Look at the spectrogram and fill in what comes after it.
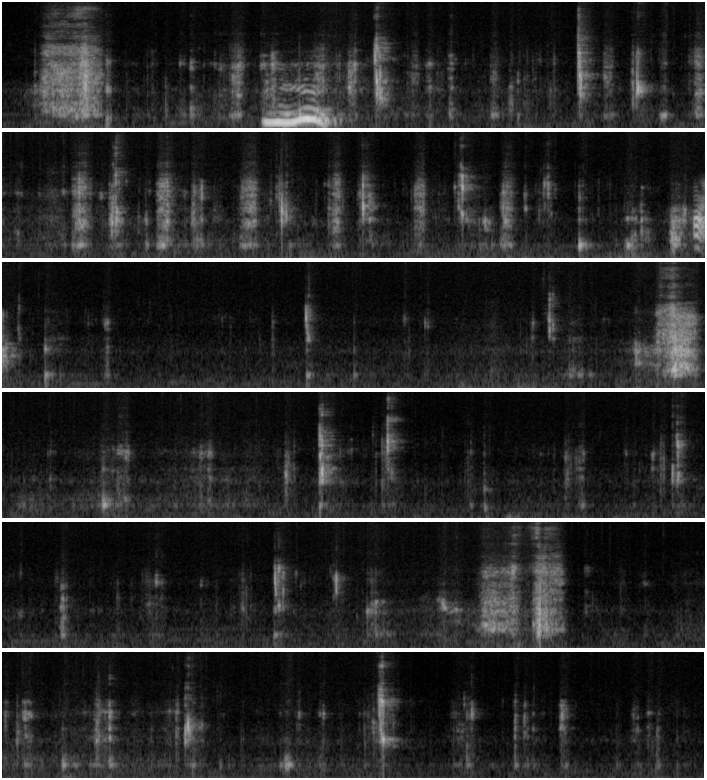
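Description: Close-miked chewing of a mouthful of rice and coconut-milk-stewed tilapia: steady wet lip smacks and mouth clicks, a few of them louder and longer.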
